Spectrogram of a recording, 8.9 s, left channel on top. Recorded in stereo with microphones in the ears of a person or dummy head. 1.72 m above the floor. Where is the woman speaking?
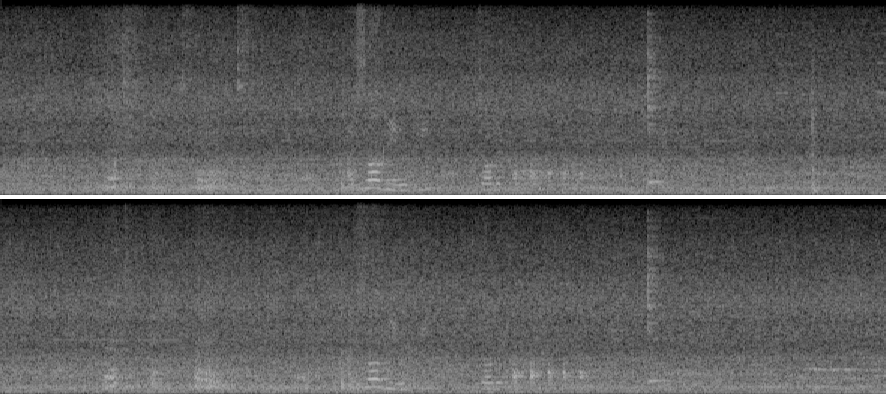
10° left (ahead or behind), 1.0 m.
